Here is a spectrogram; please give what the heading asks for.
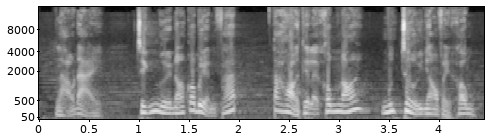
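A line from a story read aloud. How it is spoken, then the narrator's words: Exasperated, nearly shouting. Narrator (Vietnamese): Diệp Thiếu Dương thiếu chút nữa thì tức khí la lên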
